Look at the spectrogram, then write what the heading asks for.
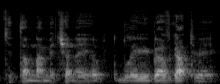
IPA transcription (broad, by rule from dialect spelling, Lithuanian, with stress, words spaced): kʲɪˈtɐn nɐˈmʲɪ t͡ʃʲɛˈnɐɪ blˠɐɪˈʋʲiːbʲeːs ˈɡɑːtʲʋʲeːj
